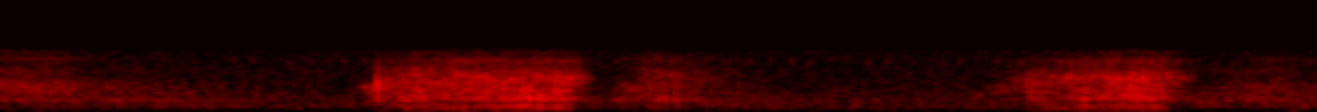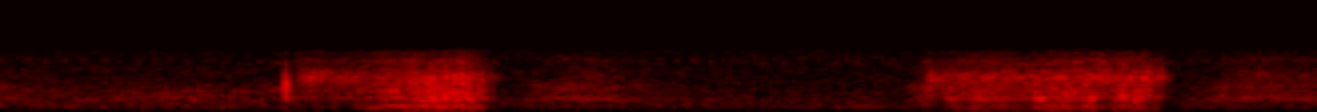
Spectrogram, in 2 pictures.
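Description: Rhythmic rasping snores on the in-breath, about four in thirteen seconds with quiet out-breaths between; ordinary snoring.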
